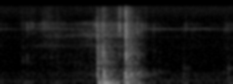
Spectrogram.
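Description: Two short plastic knocks about a second in, as the motor unit and lid are taken off a hand blender's chopper bowl.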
